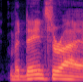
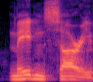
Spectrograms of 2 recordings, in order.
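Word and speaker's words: Madain Sari: Madain Sarai. I much prefer your pronunciation of that. I was calling it Maiden Sorry, but Madain Sarai is a little more fantastical.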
